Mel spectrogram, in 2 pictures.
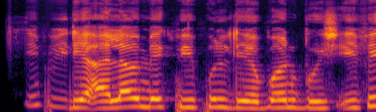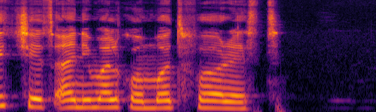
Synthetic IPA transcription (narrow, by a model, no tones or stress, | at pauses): ifwidealawmek̚pipuldɛbɔ̃nbuʃifit̚t͡ʃesanimalkɔmɔtfɔɹɛst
